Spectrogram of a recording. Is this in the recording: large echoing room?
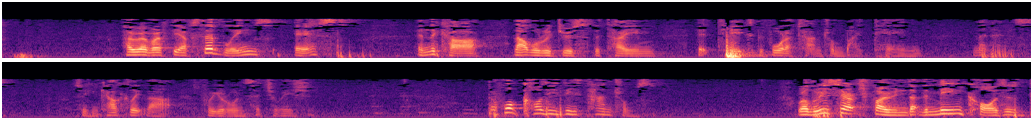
yes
